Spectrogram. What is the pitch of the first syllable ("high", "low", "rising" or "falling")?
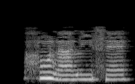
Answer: high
